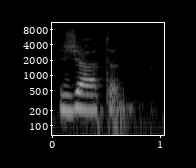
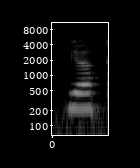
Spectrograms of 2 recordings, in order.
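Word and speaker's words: Jötunn: Den kallas för, se om jag uttalar rätt, men Jötun. Och det är från nordisk mytologi. – Säg det igen. – Jötun. – Jötun. – Det stavas så här. J-Ö-T-U-N-N.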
